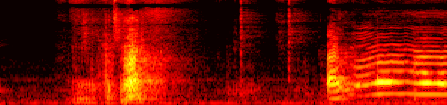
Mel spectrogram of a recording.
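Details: A Siberian Husky trying to eat a slippery green bean. A person's voice speaks briefly, then after a pause the dog gives a loud, drawn-out, steady, tonal whining vocalization.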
